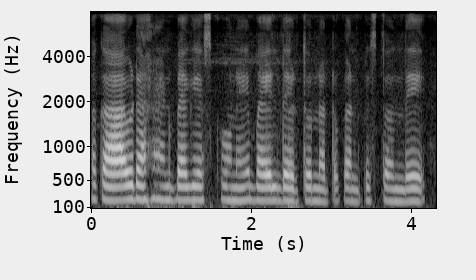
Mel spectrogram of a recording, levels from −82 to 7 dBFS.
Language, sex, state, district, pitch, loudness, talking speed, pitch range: Telugu, female, Telangana, Mahabubabad, 195 Hz, -19 LUFS, 95 wpm, 190-205 Hz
